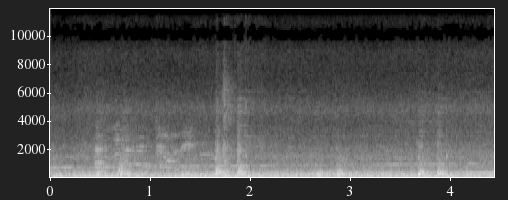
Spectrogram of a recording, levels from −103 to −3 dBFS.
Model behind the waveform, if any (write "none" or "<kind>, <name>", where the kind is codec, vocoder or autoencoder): none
